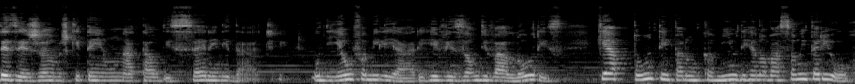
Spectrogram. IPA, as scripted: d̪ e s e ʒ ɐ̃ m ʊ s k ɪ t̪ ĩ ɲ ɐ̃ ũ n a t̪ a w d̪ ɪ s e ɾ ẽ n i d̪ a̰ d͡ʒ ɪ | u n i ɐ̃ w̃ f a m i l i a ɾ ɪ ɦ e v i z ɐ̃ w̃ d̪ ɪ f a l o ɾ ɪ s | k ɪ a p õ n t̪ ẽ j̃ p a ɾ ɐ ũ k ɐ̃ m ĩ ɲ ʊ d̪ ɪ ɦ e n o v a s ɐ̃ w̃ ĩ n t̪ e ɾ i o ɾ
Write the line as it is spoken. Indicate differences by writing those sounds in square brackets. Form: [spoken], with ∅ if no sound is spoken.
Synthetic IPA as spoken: d̪ e [z] e ʒ ɐ̃ m ʊ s k ɪ t̪ [ẽ] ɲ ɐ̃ ũ n a t̪ a w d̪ ɪ s e ɾ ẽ n i d̪ a̰ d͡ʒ ɪ | u n i ɐ̃ w̃ f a m i l i a ɾ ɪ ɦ e v i z ɐ̃ w̃ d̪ ɪ [v] a l o ɾ ɪ s | k ɪ a p õ n t̪ ẽ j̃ p a ɾ ɐ ũ k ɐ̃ m ĩ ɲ ʊ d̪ ɪ ɦ e n o v a s ɐ̃ w̃ ĩ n t̪ e ɾ i o ɾ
